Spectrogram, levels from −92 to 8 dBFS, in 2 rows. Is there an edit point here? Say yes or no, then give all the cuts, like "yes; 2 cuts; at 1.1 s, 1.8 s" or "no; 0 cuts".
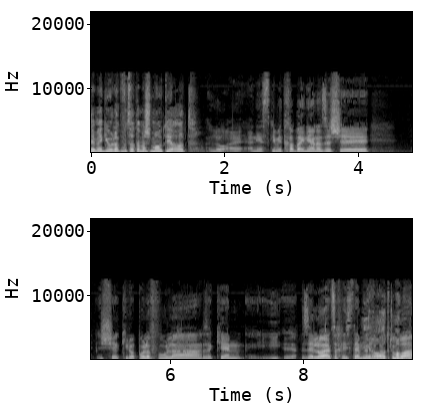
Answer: yes; 2 cuts; at 6.5 s, 7.9 s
